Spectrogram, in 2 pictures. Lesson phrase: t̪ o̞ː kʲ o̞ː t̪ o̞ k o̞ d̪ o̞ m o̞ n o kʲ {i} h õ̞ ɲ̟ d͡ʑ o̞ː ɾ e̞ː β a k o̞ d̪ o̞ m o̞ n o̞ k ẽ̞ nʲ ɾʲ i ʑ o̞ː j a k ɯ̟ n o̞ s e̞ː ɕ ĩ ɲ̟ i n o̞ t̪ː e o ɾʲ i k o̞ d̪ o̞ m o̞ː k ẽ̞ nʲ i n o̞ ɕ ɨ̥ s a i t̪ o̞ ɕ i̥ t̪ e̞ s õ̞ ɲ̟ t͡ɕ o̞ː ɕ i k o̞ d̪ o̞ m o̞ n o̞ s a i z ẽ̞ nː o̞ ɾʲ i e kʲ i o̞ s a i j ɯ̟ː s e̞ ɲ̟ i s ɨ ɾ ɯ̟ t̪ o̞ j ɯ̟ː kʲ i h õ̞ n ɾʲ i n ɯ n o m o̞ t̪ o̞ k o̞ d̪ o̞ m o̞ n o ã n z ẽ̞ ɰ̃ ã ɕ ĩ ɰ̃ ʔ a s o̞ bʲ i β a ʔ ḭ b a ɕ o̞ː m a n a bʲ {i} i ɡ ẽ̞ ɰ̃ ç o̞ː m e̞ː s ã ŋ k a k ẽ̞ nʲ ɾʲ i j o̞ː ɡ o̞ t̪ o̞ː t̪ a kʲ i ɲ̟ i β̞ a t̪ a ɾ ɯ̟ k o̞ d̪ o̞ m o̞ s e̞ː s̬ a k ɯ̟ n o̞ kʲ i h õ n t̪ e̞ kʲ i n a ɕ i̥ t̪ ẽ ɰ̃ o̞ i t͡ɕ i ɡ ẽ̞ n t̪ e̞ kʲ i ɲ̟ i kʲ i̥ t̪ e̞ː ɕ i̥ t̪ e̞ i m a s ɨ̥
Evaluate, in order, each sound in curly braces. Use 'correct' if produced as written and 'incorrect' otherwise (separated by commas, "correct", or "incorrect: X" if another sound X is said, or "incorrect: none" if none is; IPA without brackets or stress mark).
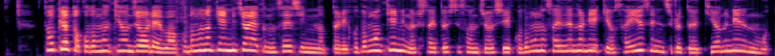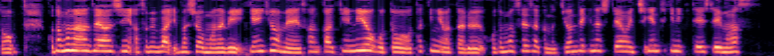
correct, correct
